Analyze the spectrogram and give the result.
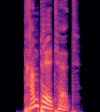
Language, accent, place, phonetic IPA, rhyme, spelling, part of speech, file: German, Germany, Berlin, [ˈtʁampl̩tət], -ampl̩tət, trampeltet, verb, De-trampeltet.ogg
- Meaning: inflection of trampeln: 1. second-person plural preterite 2. second-person plural subjunctive II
